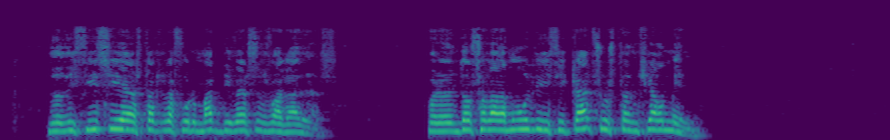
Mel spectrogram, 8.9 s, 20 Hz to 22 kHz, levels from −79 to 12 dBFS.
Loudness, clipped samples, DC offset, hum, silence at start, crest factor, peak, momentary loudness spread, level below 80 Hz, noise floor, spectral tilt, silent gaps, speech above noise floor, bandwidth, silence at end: -22 LUFS; under 0.1%; under 0.1%; none; 0.45 s; 18 dB; -6 dBFS; 10 LU; -72 dBFS; -79 dBFS; -6 dB/octave; none; 58 dB; 11.5 kHz; 1.95 s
